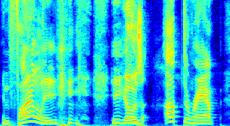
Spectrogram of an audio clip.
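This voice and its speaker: A man in casual chat, telling anecdotes in a rambling, animated way. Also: high voice, takes it slowly, dry recording, studio quality. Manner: rambling storyteller, acts out sound effects.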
